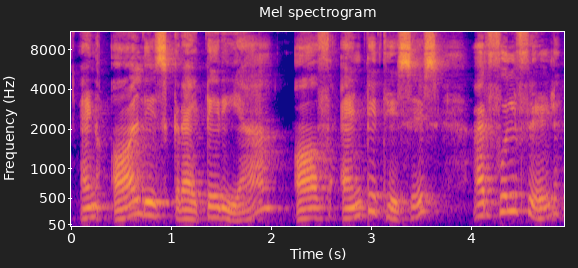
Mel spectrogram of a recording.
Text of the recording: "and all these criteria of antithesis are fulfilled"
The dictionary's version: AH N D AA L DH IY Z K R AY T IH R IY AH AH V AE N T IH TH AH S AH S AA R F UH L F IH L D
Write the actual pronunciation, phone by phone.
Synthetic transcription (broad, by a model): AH N D AA L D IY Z K R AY T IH R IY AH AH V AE N T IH T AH S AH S AA R F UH L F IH L D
